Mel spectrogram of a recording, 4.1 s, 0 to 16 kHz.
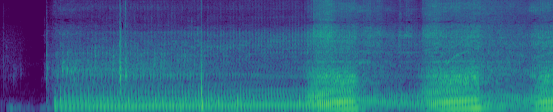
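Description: Hitachi CG33 brush cutter's two-stroke engine running steadily, then revved up and let back down twice with the throttle near the end.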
